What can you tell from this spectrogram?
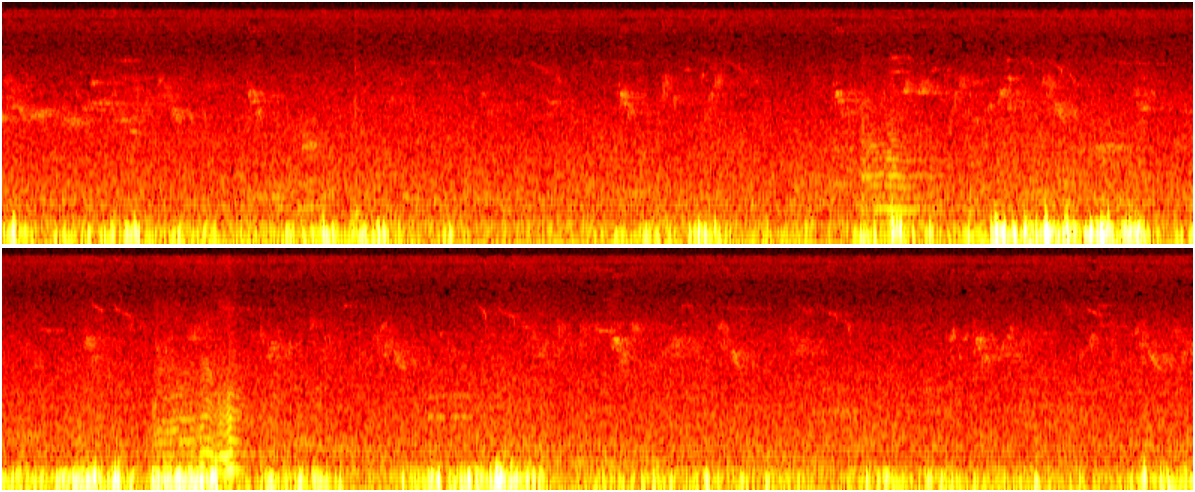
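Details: Solitary bees nesting in a bug hotel: two brief buzzing fly-bys, each a short rich humming tone swelling and fading close to the microphone, set against low rumbling wind noise and faint distant bird chirps.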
